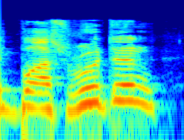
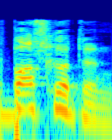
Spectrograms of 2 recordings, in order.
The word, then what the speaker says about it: Bas Rutten: I go like, guys, if you say Bas Rutten, you messed up my name. You butchered my name. Right. It's Bas Rutten.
